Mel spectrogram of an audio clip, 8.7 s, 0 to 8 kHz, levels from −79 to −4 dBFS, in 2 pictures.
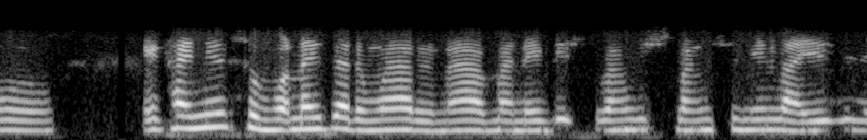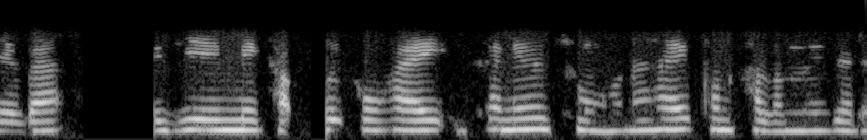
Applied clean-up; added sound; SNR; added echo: none; none; none; none.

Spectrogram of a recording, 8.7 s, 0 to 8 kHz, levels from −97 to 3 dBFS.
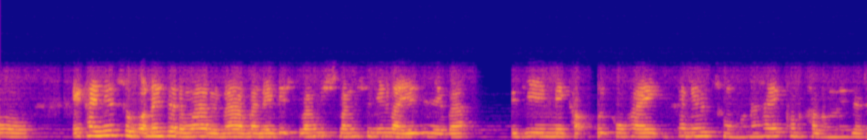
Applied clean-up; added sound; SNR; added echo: none; none; none; reverberation time 0.3 s.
